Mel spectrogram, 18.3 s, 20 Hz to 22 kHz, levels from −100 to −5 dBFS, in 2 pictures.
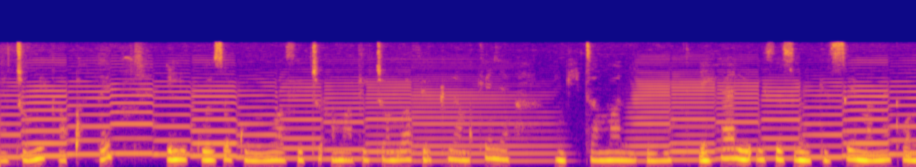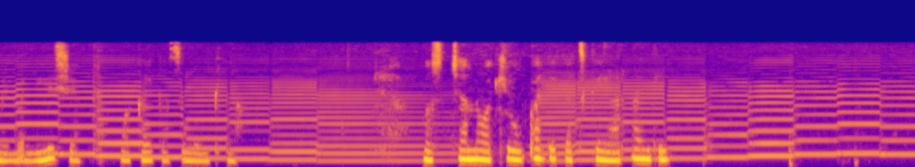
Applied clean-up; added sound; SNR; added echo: none; Wind instrument, woodwind instrument; 13 dB; none.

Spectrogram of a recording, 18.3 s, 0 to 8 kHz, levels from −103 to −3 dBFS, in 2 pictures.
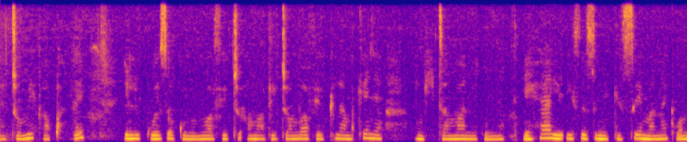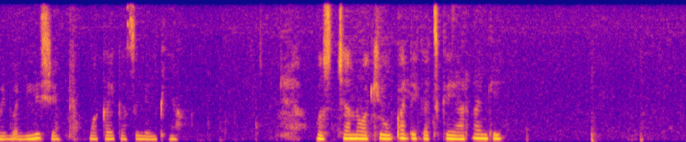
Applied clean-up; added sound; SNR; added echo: none; none; none; none.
